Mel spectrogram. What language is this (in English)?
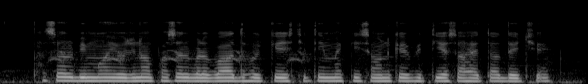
Maithili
